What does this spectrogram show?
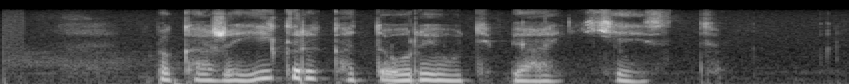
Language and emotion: Russian, neutral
